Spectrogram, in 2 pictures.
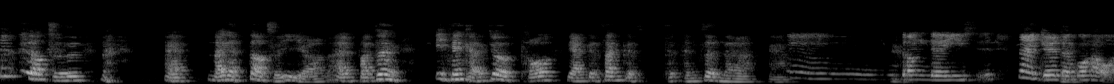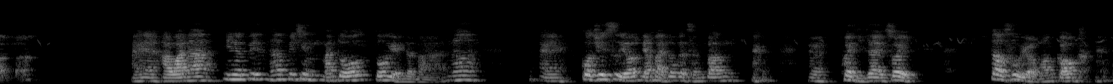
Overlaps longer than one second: none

